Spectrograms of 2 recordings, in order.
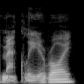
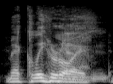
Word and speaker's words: McElroy: It's pronounced McElroy, please. – McElroy, my mistake.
